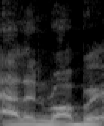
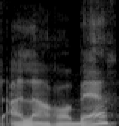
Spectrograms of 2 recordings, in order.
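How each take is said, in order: First: The name is said with English pronunciation. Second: The name is said with French pronunciation. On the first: "in English we'll say just Alan Robert" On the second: "the French way is Alain Robert"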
